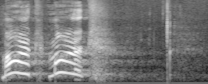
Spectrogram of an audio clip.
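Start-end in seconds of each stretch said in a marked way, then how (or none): 0.0-0.9 put-on very high little old lady voice. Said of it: "this little voice".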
